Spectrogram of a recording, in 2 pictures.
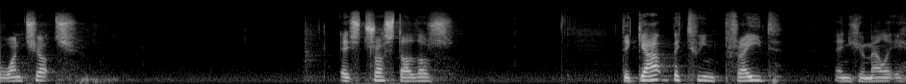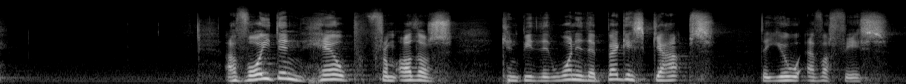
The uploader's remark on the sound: Live from our ONE Church Sunday gathering 19/06/22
